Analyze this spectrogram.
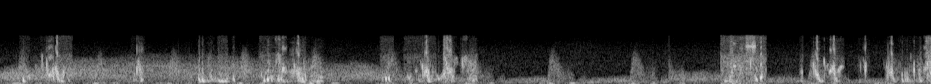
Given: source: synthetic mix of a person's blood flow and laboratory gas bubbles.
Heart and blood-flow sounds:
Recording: Doppler ultrasound of blood flow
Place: subclavian vein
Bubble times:
0.19-0.72 s: bubbles
1.31-1.46 s: bubbles
1.96-2.38 s: bubbles
2.58-3.25 s: bubbles
3.79-3.94 s: bubbles
4.04-4.79 s: bubbles
7.21-7.67 s: bubbles
7.99-8.03 s: bubbles
8.09-8.45 s: bubbles
8.57-8.70 s: bubbles
8.83-9.32 s: bubbles
From the record:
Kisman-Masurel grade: 233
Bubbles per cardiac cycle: several, 3 to 8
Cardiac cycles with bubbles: 50 to 99%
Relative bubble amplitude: loud (0.450 to 0.775)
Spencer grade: 3 (all of the cardiac periods contain showers or single bubble signals, but not dominating or overriding the cardiac motion signals)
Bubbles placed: anywhere in the cardiac cycle

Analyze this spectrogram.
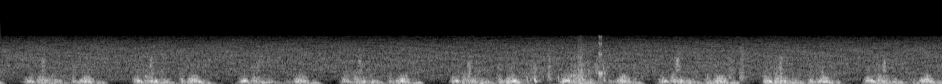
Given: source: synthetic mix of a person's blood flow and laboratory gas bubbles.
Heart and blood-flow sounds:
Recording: Doppler ultrasound of blood flow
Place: precordium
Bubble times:
5.24-5.43 s: bubbles
5.56-6.10 s: bubbles
From the record:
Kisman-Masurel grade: 211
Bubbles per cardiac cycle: several, 3 to 8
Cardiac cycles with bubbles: 1 to 10%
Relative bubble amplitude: barely perceptible (0.100 to 0.250)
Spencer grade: 1 (occasional bubble signal discernible with the cardiac motion signal, with majority of cardiac periods free of bubbles)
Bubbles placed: only in the low amplitude regions of the cardiac cycle

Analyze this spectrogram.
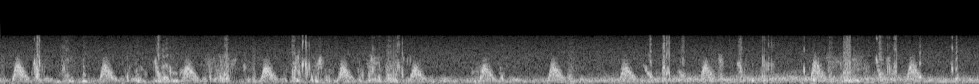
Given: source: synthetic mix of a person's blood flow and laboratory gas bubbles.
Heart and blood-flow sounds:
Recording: Doppler ultrasound of blood flow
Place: subclavian vein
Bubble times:
0.00-0.04 s: bubbles
0.30-0.46 s: bubbles
0.55-0.76 s: bubbles
0.79-0.90 s: bubbles
1.25-1.48 s: bubbles
1.52-1.88 s: bubbles
2.02-2.37 s: bubbles
2.43-2.56 s: bubbles
2.80-3.35 s: bubbles
3.57-4.15 s: bubbles
4.71-4.94 s: bubbles
4.99-5.08 s: bubbles
5.59-5.80 s: bubbles
6.42-6.58 s: bubbles
6.60-6.74 s: bubbles
6.78-6.87 s: bubbles
7.08-7.24 s: bubbles
7.29-7.32 s: bubbles
7.36-7.75 s: bubbles
8.00-8.71 s: bubbles
8.74-8.97 s: bubbles
9.17-9.25 s: bubbles
9.49-9.61 s: bubbles
From the record:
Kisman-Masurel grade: 243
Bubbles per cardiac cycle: several, 3 to 8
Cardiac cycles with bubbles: 100%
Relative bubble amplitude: loud (0.450 to 0.775)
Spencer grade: 3 (all of the cardiac periods contain showers or single bubble signals, but not dominating or overriding the cardiac motion signals)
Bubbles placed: anywhere in the cardiac cycle

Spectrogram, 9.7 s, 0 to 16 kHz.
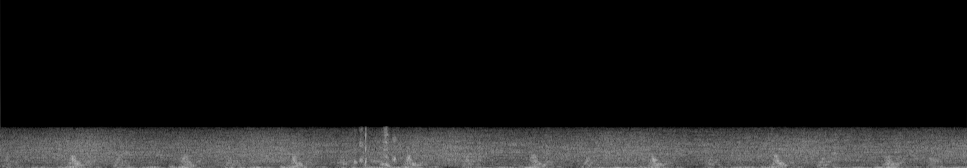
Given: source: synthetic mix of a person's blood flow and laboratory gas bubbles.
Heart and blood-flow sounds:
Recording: Doppler ultrasound of blood flow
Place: precordium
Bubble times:
3.52-4.00 s: bubbles
From the record:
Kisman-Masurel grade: 123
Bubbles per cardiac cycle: 1 to 2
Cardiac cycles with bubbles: 10 to 50%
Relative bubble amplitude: loud (0.450 to 0.775)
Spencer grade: 2 (many but less than half of the cardiac periods contain bubble signals, singularly or in groups)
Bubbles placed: only in the low amplitude regions of the cardiac cycle

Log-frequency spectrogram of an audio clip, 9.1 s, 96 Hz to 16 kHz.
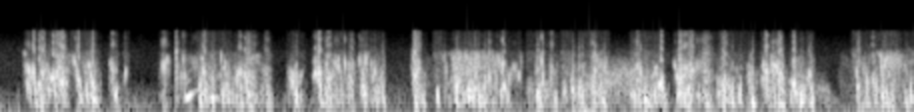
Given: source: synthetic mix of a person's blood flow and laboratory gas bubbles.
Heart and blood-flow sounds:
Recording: Doppler ultrasound of blood flow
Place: subclavian vein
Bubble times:
0.22-1.02 s: bubbles
1.08-1.30 s: bubbles
1.58-1.72 s: bubbles
1.75-2.73 s: bubbles
2.87-3.05 s: bubbles
3.11-3.87 s: bubbles
4.10-4.28 s: bubbles
4.33-5.22 s: bubbles
5.25-6.12 s: bubbles
6.29-6.70 s: bubbles
6.72-8.16 s: bubbles
8.51-9.14 s: bubbles
From the record:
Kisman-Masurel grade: 444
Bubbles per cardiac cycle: continuous sound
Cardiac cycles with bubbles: 100%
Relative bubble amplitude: maximal (0.775 to 0.999)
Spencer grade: 4 (maximum detectable bubble signal sounding continuously throughout systole and diastole of every cardiac period, and overriding the amplitude of the normal cardiac signals)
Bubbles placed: anywhere in the cardiac cycle

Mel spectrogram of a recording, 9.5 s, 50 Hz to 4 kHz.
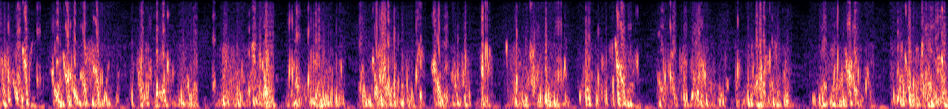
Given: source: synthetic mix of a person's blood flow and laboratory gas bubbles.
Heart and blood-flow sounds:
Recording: Doppler ultrasound of blood flow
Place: precordium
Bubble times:
0.00-0.43 s: bubbles
0.48-1.21 s: bubbles
1.28-1.99 s: bubbles
2.10-2.78 s: bubbles
2.85-3.46 s: bubbles
3.58-4.26 s: bubbles
4.30-4.73 s: bubbles
4.78-4.93 s: bubbles
5.02-5.71 s: bubbles
5.77-6.40 s: bubbles
6.55-7.30 s: bubbles
7.35-7.92 s: bubbles
8.09-8.74 s: bubbles
8.88-9.48 s: bubbles
From the record:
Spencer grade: 4 (maximum detectable bubble signal sounding continuously throughout systole and diastole of every cardiac period, and overriding the amplitude of the normal cardiac signals)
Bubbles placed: anywhere in the cardiac cycle

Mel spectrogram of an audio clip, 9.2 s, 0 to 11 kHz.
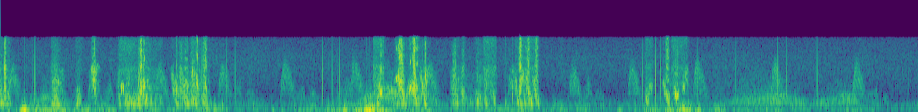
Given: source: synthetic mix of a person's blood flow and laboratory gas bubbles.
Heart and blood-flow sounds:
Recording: Doppler ultrasound of blood flow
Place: subclavian vein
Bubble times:
0.00-0.13 s: bubbles
0.50-0.66 s: bubbles
0.75-0.83 s: bubbles
0.90-1.01 s: bubbles
1.16-1.63 s: bubbles
1.70-2.12 s: bubbles
3.73-3.86 s: bubbles
3.93-4.31 s: bubbles
4.50-4.97 s: bubbles
5.08-5.42 s: bubbles
6.44-6.54 s: bubbles
6.62-6.90 s: bubbles
From the record:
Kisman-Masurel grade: 223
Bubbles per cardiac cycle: several, 3 to 8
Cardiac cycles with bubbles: 10 to 50%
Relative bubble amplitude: loud (0.450 to 0.775)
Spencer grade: 2 (many but less than half of the cardiac periods contain bubble signals, singularly or in groups)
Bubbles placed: anywhere in the cardiac cycle

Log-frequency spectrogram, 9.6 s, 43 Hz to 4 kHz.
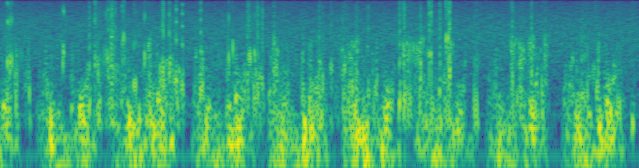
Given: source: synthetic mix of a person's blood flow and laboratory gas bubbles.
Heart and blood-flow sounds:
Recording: Doppler ultrasound of blood flow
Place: precordium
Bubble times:
0.06-0.49 s: bubbles
0.91-1.00 s: bubbles
1.05-1.12 s: bubbles
1.17-1.77 s: bubbles
1.81-1.91 s: bubbles
1.98-2.77 s: bubbles
2.98-3.06 s: bubbles
3.41-3.53 s: bubbles
3.69-3.98 s: bubbles
4.02-4.36 s: bubbles
4.72-4.92 s: bubbles
4.94-5.64 s: bubbles
5.96-6.83 s: bubbles
7.08-7.21 s: bubbles
7.62-8.25 s: bubbles
8.63-8.99 s: bubbles
9.20-9.34 s: bubbles
9.45-9.53 s: bubbles
From the record:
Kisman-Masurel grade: 342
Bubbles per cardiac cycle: rolling drumbeat, 9 or more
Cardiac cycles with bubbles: 100%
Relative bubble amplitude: moderate (0.250 to 0.450)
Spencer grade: 3 (all of the cardiac periods contain showers or single bubble signals, but not dominating or overriding the cardiac motion signals)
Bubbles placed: only in the low amplitude regions of the cardiac cycle

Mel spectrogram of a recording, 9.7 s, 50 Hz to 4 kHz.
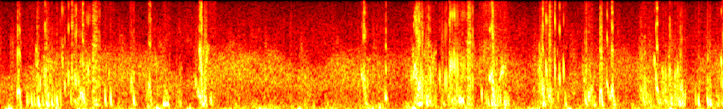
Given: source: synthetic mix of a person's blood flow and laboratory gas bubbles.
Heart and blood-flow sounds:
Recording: Doppler ultrasound of blood flow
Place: subclavian vein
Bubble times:
0.21-0.31 s: bubbles
0.34-1.53 s: bubbles
1.72-1.84 s: bubbles
1.94-2.12 s: bubbles
2.17-2.30 s: bubbles
2.34-2.44 s: bubbles
2.58-2.90 s: bubbles
4.80-4.96 s: bubbles
5.11-5.21 s: bubbles
5.45-6.34 s: bubbles
6.40-6.83 s: bubbles
7.16-7.58 s: bubbles
7.77-8.25 s: bubbles
8.53-9.19 s: bubbles
9.26-9.38 s: bubbles
9.41-9.66 s: bubbles
From the record:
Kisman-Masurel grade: 332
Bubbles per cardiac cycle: rolling drumbeat, 9 or more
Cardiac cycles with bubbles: 50 to 99%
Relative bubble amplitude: moderate (0.250 to 0.450)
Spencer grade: 3 (all of the cardiac periods contain showers or single bubble signals, but not dominating or overriding the cardiac motion signals)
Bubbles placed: anywhere in the cardiac cycle

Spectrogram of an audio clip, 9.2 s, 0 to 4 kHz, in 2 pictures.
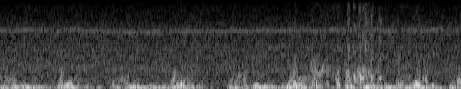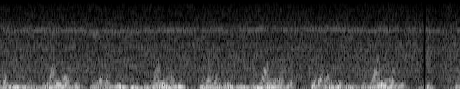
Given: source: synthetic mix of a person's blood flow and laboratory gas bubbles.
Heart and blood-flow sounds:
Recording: Doppler ultrasound of blood flow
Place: precordium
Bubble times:
3.10-3.83 s: bubbles
3.96-4.06 s: bubbles
From the record:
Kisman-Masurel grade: 222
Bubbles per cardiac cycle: several, 3 to 8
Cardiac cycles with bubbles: 10 to 50%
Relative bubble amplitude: moderate (0.250 to 0.450)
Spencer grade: 2 (many but less than half of the cardiac periods contain bubble signals, singularly or in groups)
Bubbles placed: only in the low amplitude regions of the cardiac cycle

